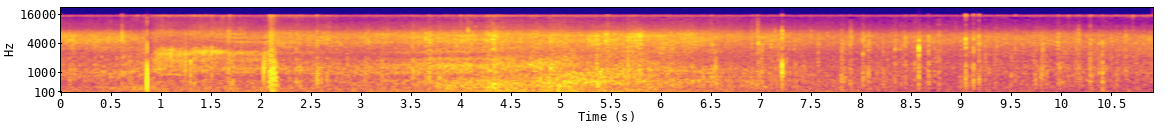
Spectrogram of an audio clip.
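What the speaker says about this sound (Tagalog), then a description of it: "ang lakas ng hangin. Ang lakas ng ulan" Strong storm wind roars and gusts over a steady wash of heavy rain on the Maharlika Highway, swelling in the middle, with occasional sharp knocks and thumps.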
